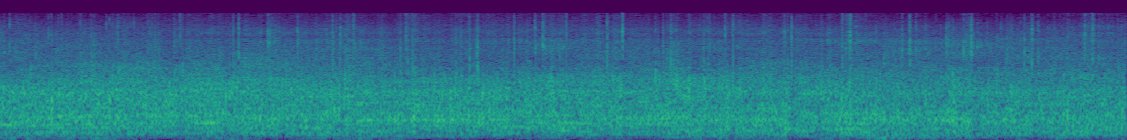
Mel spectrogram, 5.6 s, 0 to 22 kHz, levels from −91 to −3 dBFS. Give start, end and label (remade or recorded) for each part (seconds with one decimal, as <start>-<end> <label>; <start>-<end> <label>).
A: 0.0-0.8 recorded; 0.8-4.2 remade; 4.2-5.6 recorded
